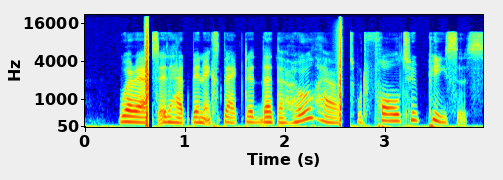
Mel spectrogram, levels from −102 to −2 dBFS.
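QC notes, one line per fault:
0.59–0.68 s and 2.48–2.66 s, wireless microphone squelch dropout: each time the RF signal fades, hiss swells briefly, then the receiver's squelch gates the output to near silence, about 48 ms in the first event and about 98 ms in the second, before the speech returns. The hiss rising into the gap marks this as an analogue radio fade, unlike a digital packet dropout, which cuts to an abrupt, clean hole.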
